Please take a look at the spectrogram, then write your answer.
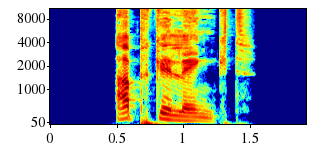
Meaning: past participle of ablenken
- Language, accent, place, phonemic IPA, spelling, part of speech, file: German, Germany, Berlin, /ˈapˌɡə.lɛŋkt/, abgelenkt, verb, De-abgelenkt.ogg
